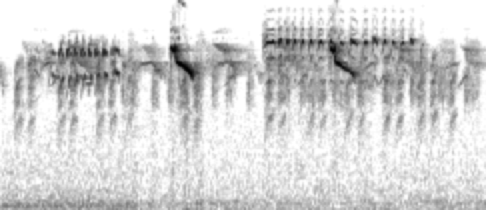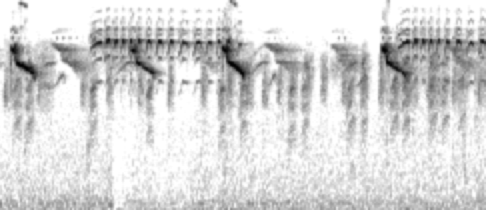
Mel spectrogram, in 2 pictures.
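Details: White-eye calls used as a trapping lure: bursts of fast, high, buzzy trills alternate with clear downward-sliding whistles, the pattern returning roughly every one and a half to two seconds.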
